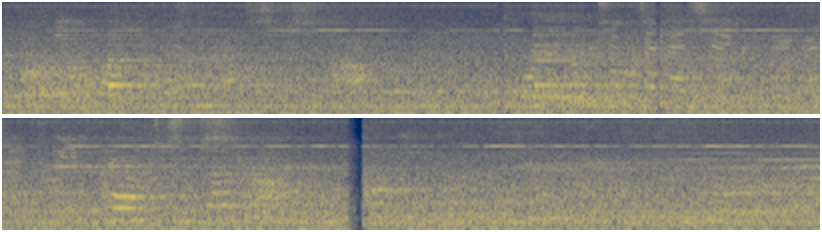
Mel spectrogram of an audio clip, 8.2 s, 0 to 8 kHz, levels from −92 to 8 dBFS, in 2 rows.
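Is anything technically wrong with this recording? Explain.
Yes. The audio has dropouts from a call connection, heard against a call codec's band limit with nothing above 8 kHz, which fits G.722 at 64 kbps.

At 2.48–2.52 s and 3.26–3.30 s there is short concealed packet loss. About 20 ms of audio failed to arrive each time, and the receiver bridged the gap by extending the preceding sound before blending back in. The result is a brief smear or wobble.

At 5.81–5.90 s a burst of packet loss removes about 80 ms. The receiver extended the last sound and faded it out over the gap, giving a short held buzz or fading hiss. The audio then resumes slightly further on, with the intervening portion gone.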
